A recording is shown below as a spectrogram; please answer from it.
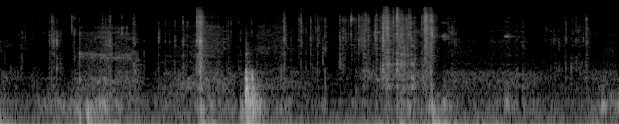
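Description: Faint tearing and crinkling of a foil trading-card pack wrapper being opened by plastic-gloved hands, in short irregular crackles. The sharpest crackle comes about two and a half seconds in, and a longer rustle follows around four seconds in.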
